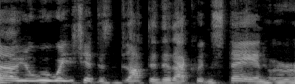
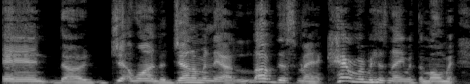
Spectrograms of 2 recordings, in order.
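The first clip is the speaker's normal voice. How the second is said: ordinary delivery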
